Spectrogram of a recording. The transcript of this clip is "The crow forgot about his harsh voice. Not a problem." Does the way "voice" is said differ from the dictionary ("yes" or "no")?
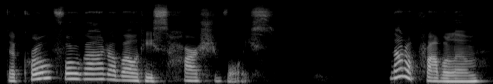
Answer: no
